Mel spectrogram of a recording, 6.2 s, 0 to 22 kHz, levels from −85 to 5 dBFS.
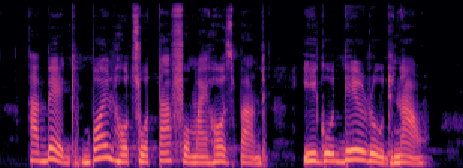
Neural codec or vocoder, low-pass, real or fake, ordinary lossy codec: none; 19.8 kHz; real; none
